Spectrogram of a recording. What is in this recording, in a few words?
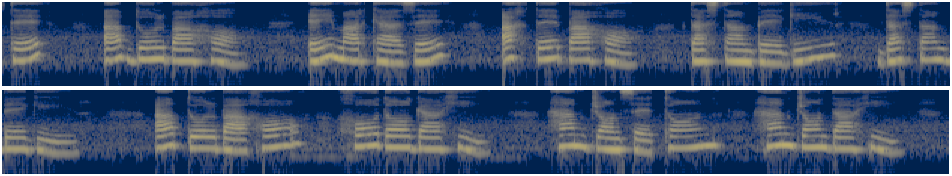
persian pronunciation fast; hold thou my hand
